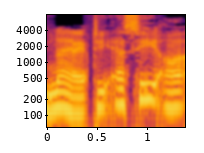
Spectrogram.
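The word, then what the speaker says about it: נצר: Netser, pronounced na-tser, meaning branch, flower, or offshoot.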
